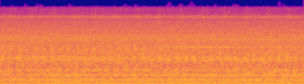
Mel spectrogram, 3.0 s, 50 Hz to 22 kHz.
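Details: Ford Focus with about 180k, bought cheap, first start with a pigtail held by hand: catches and settles into a steady idle with a slightly loose, rough note from a broken exhaust, but keeps running evenly.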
